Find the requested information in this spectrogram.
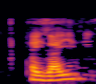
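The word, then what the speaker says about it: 滞在: Donc il me dit que ça se prononce taizai.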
